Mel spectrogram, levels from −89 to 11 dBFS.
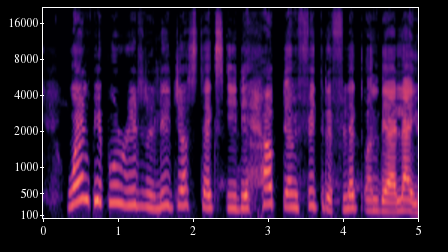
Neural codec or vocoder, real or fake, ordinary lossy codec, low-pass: none; real; none; none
